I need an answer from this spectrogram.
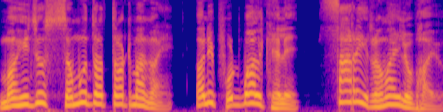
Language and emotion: Nepali, happy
